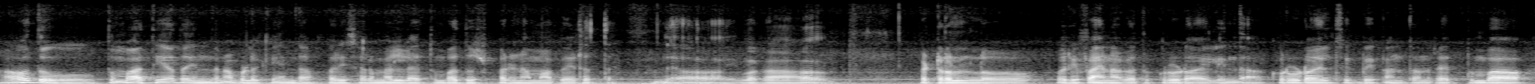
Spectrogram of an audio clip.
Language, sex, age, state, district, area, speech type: Kannada, male, 30-45, Karnataka, Chitradurga, rural, spontaneous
